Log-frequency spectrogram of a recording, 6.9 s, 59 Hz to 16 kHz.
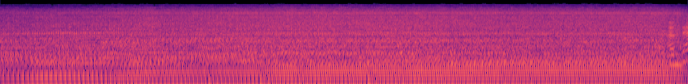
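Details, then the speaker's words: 2020 Toro TimeMaster 30-inch self-propelled mower running at the factory-set speed without the throttle: a steady, even buzz with no surging or misfire, a normal rated engine speed. "that's kind of where it was, factory set without the throttle."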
